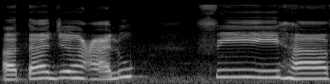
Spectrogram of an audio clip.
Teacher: جیم ساکن ہے، حروف قلقلہ میں سے ہے تو اس کو ہلا کے پڑھنا ہے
